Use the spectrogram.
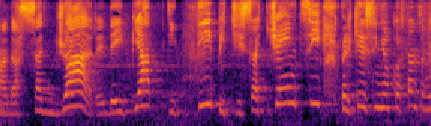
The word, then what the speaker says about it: saccensi: Ora di pranzo, e quindi adesso andiamo ad assaggiare dei piatti tipici saccensi, perché il signor Costanzo mi dice che non si dice sciacchensi, no. Ma si dice com'era? Saccensi.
